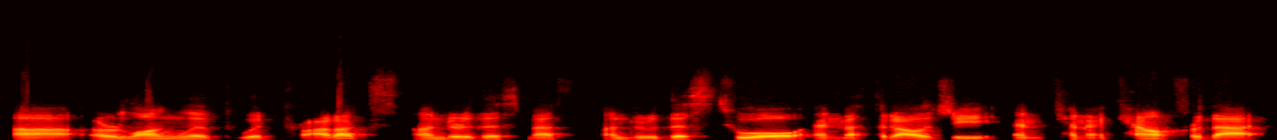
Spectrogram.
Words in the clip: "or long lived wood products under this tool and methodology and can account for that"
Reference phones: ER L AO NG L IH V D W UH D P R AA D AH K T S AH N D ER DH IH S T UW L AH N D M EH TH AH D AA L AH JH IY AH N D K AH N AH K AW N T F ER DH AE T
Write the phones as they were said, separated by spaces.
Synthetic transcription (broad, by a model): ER L AO NG L IH V D W UH D P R AA D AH K T S AH N D ER DH IH S T UW L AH N M EH TH AH D AA L AH JH IY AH N K AH N AH K AW N T F ER DH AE T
